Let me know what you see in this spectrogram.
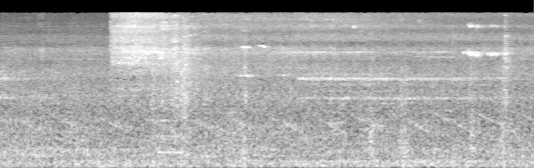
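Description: Indian Railways express passenger coaches rolling past close by: a steady rumble of wheels on the rails, with faint thin wheel squeals in the second half. A short burst of hiss comes about a second in.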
